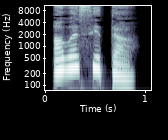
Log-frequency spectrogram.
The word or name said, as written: ಆವಸಿತ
